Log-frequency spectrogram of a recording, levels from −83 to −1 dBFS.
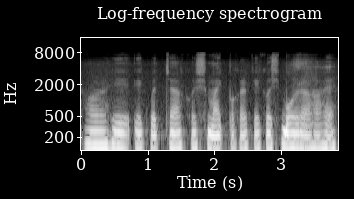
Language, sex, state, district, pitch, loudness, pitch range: Hindi, male, Arunachal Pradesh, Longding, 120 Hz, -16 LUFS, 115-130 Hz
